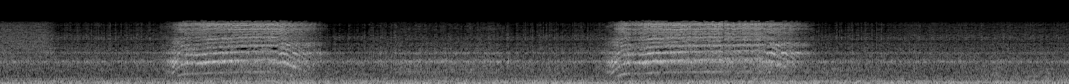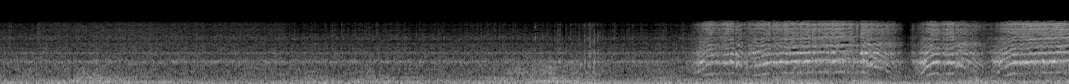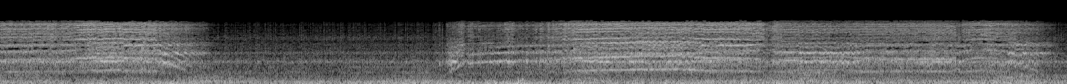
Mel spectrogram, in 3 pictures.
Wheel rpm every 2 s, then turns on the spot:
20, 60, 10, 110, 10, 0, 0, 0, 20, 100, 100, 110, 10, 140, 160, 120.
4-6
